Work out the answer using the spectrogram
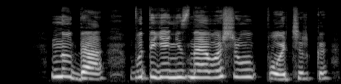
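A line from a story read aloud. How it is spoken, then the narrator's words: Guffawing with affected squeals. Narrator (Russian): хохотала девица, манерно взвизгивая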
